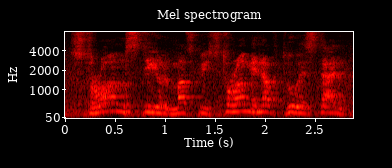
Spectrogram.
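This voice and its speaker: A man's voice: high-pitched, unhurried. A man playing a blunt, technical animal expert briefing a dangerous mission in a screenplay table read. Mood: instructive, grave. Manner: punctuates explanations with "Oi!". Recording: roomy, distant mic, clear background hiss.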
